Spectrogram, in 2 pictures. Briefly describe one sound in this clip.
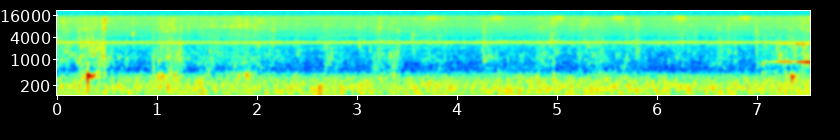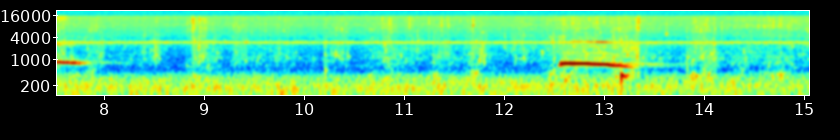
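Water laps gently against the side of a boat.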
